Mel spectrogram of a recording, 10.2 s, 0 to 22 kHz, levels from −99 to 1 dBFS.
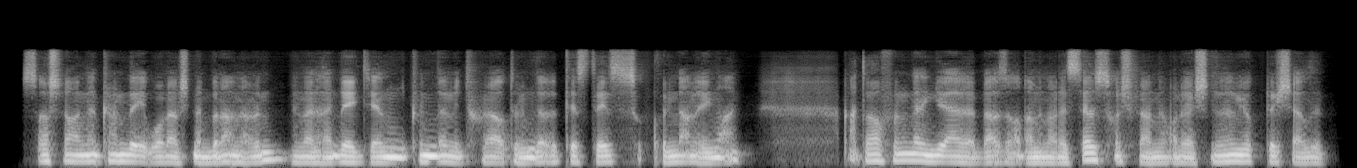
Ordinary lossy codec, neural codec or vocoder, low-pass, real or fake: none; codec, 16 kHz, 0.5 kbps, FreqCodec, larger model; 7.2 kHz; fake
